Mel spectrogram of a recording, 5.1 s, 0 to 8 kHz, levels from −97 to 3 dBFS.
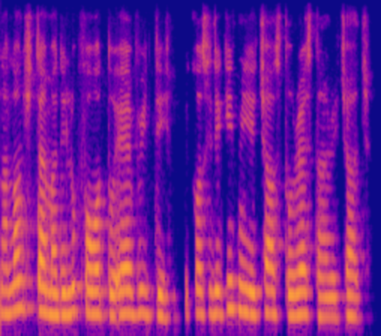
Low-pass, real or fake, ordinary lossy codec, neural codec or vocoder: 7.2 kHz; real; Opus, 24 kbps; none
